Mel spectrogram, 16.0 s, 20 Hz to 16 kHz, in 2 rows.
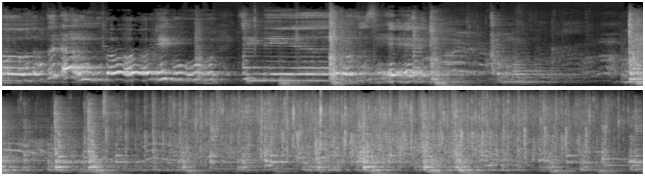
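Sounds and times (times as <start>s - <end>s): plucked zithers playing: 7.8s - 16.0s.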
